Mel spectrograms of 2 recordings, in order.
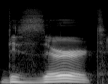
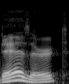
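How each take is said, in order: First: The stress is on the second syllable. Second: The stress is on the first syllable. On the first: Something sweet you eat. "stress on the second syllable" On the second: A hot, dry place like the Sahara. "Desert on the first syllable"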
